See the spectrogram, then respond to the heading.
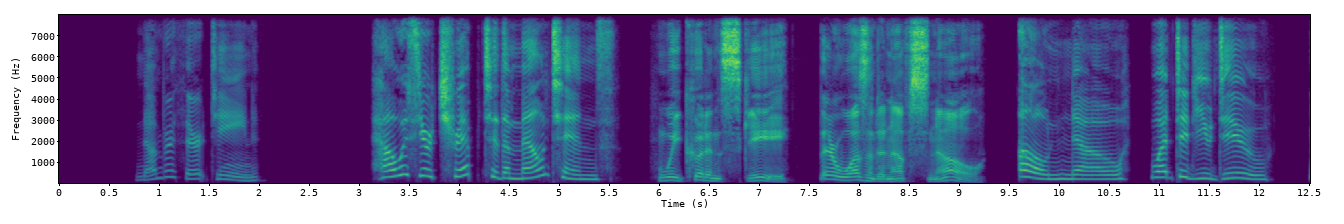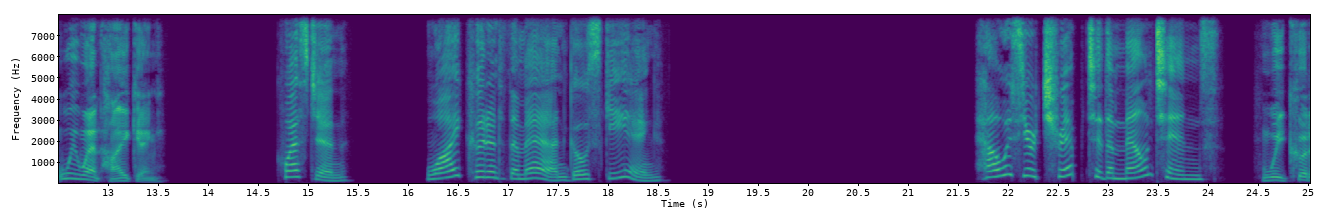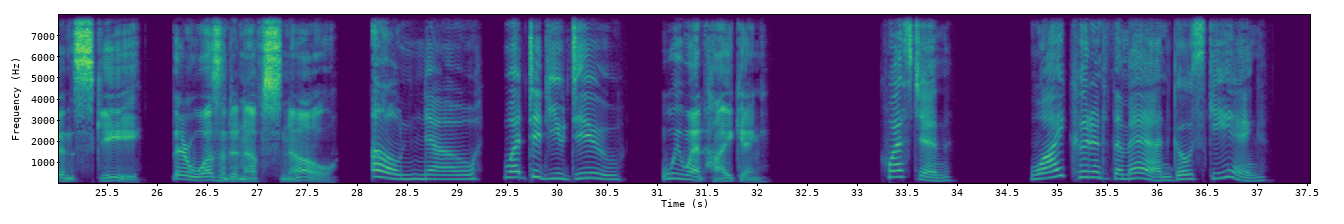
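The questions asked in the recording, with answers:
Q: Why couldn't the man go skiing?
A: There wasn't enough snow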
